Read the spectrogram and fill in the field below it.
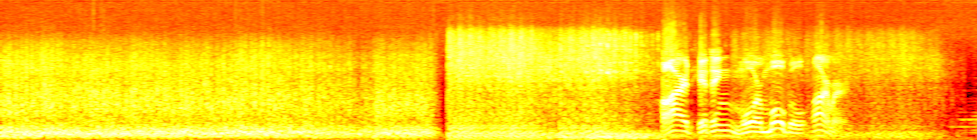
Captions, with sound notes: (gunshots booming) hard-hitting, more mobile armor,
